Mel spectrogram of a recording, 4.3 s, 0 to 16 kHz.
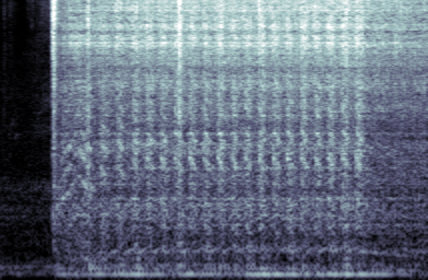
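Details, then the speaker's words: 1983 Dodge D150 won't start: starter churns evenly about three and a half turns per second but engine never fires; no spark seen, smoky, owner suspects bad plug wires and notes a slightly leaking intake gasket. "We gotta have spark. Did you see that? But I don't see no spark. What the hell is going on?"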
